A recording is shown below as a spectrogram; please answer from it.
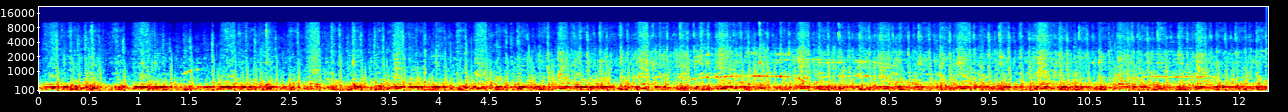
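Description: Rock drum kit solo played live, with a steady stream of fast hits on toms, bass drum and cymbals and a steady low drone underneath.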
